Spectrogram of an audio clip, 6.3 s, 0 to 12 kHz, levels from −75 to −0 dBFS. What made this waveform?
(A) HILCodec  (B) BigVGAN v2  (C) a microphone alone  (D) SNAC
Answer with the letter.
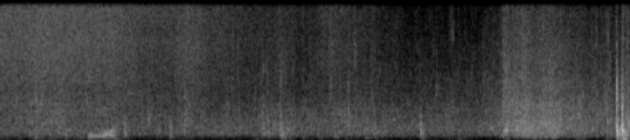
B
